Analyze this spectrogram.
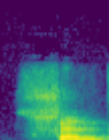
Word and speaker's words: cent: Cent. It's also the C, the say, we pronounce it as an S sometimes, cent.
